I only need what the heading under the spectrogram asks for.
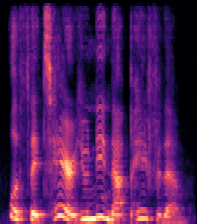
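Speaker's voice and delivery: ordinary delivery, nothing marked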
